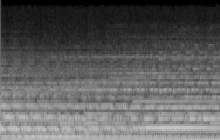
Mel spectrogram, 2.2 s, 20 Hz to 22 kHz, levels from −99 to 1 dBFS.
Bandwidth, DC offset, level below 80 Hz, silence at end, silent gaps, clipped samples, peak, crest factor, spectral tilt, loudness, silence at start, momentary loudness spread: 8 kHz; under 0.1%; -32 dBFS; 0 s; none; under 0.1%; -12 dBFS; 12 dB; -8 dB/octave; -25 LUFS; 0 s; 4 LU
